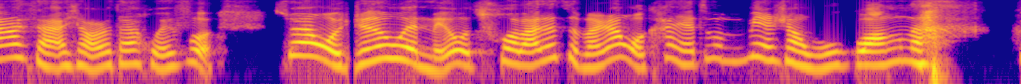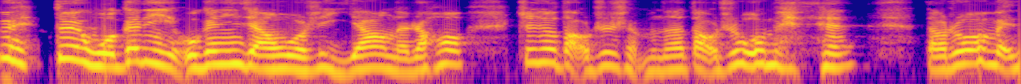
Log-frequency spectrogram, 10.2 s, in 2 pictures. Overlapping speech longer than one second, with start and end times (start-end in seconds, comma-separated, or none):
none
